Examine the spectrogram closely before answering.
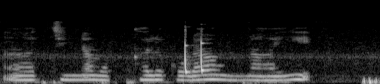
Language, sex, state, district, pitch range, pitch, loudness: Telugu, female, Andhra Pradesh, Sri Satya Sai, 190-210 Hz, 200 Hz, -23 LUFS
